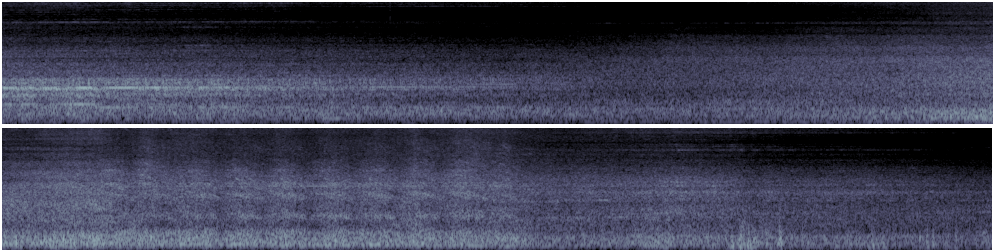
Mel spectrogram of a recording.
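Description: Train running through on the main line: the sound dies down, then a train draws near and passes with a quick regular beat of wheels over the rails, loudest in the middle, before fading again.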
